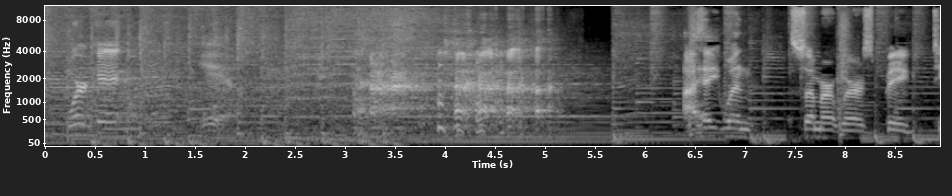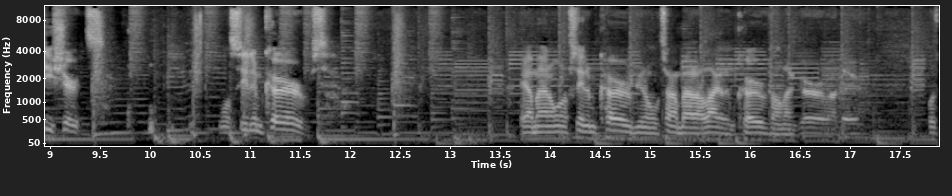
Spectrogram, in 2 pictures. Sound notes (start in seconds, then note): 3.1 laugh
